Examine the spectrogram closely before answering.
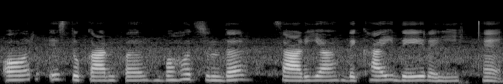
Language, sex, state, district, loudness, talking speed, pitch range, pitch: Hindi, female, Madhya Pradesh, Dhar, -20 LUFS, 130 wpm, 185-200 Hz, 190 Hz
